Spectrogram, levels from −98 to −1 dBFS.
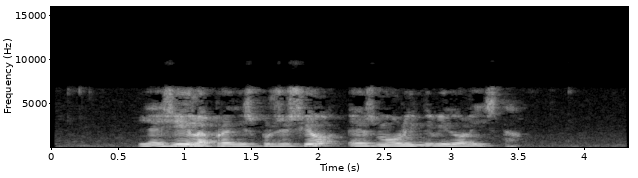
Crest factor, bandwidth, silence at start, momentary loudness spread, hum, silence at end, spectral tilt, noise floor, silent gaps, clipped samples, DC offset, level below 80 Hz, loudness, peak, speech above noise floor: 20 dB; 7.2 kHz; 0.65 s; 13 LU; none; 0.8 s; -6.5 dB/octave; -62 dBFS; none; under 0.1%; under 0.1%; -58 dBFS; -22 LUFS; -4 dBFS; 40 dB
